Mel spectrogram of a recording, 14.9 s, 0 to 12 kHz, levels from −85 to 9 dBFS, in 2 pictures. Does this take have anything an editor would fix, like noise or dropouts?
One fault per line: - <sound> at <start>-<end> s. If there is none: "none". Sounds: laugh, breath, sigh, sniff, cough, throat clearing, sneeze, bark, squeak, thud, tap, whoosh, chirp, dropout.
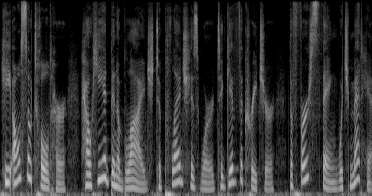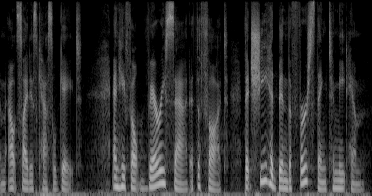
none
